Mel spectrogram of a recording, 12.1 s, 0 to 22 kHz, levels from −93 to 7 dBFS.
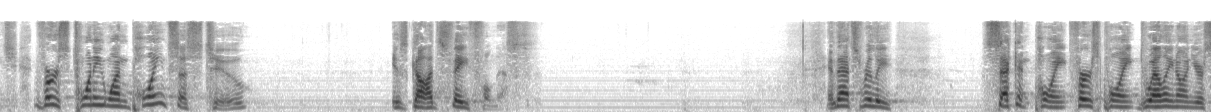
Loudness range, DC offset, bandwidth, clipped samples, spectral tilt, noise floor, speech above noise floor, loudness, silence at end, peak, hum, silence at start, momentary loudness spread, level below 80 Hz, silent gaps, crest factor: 8 LU; under 0.1%; 10 kHz; under 0.1%; -3 dB/octave; -68 dBFS; 46 dB; -21 LUFS; 0 s; -2 dBFS; none; 0.05 s; 18 LU; -62 dBFS; none; 24 dB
